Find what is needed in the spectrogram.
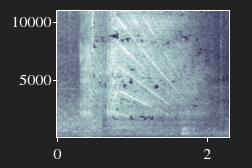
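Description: A small power tool's motor whines briefly and winds down in pitch, after a sharp click about half a second in. A soft knock follows near the end.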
